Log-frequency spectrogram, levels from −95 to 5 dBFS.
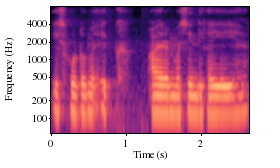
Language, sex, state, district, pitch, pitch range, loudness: Hindi, male, Uttar Pradesh, Shamli, 125 Hz, 120-125 Hz, -17 LUFS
